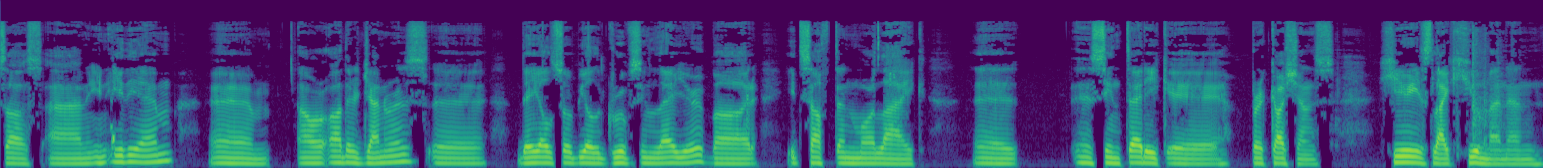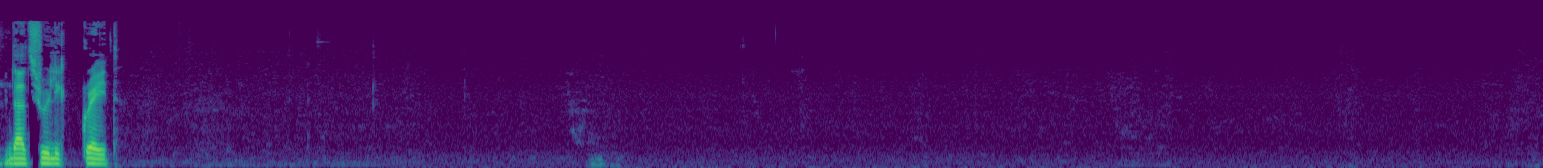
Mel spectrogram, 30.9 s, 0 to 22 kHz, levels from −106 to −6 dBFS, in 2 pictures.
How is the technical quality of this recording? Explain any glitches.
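Four brief glitches break into the speech, all of the same kind: corrupt frame decoded. They come at 1.10–1.15 s, at 8.89 s just after "it's often more", at 14.38 s just before "human and", and at 15.49 s just after "human and". Each is a short chirp or burst of noise, loudest at the first (peak about -20 dBFS) and faintest at the last (about -45 dBFS). Flipped bits in a compressed frame made the decoder misread gains or codes and put energy at the wrong frequencies, so each burst lasts only about as long as the one or two damaged frames.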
